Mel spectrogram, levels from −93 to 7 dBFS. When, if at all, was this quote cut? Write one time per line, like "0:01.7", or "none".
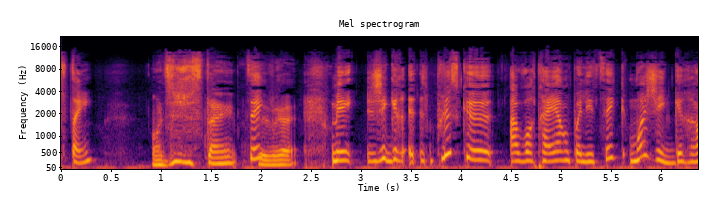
0:01.7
